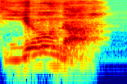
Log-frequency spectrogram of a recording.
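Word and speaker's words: Yonah (יונה): And it's pronounced Yonah. And it means dove.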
